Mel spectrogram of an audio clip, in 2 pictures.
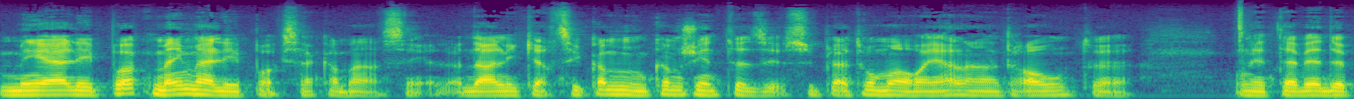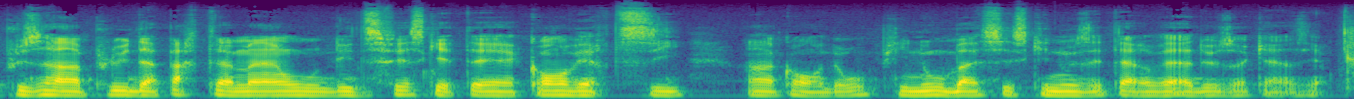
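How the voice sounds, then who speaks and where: Speaking at a moderate speed, a man with a fairly low voice holds a flat, monotone intonation on a very clean recording with total background silence. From Quebec, Montreal. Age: 60s. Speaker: volunteer for visually impaired people. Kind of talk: interview.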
